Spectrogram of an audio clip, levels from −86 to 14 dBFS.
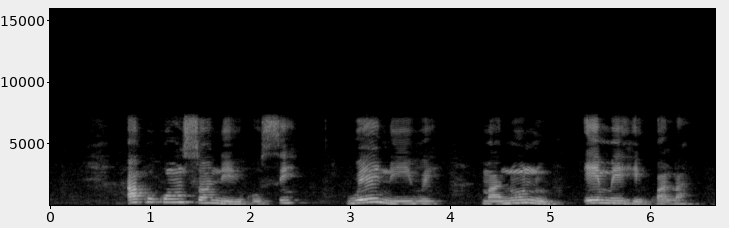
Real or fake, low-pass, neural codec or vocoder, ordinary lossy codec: real; 7.2 kHz; none; none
